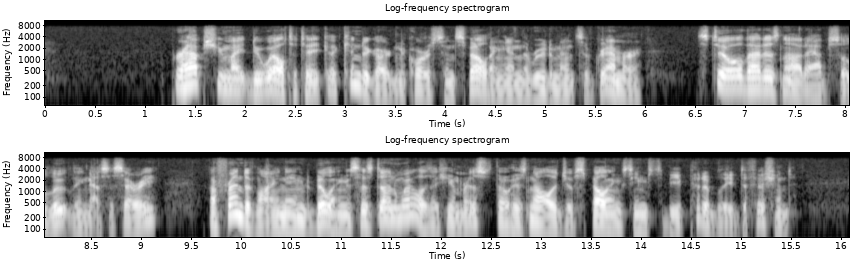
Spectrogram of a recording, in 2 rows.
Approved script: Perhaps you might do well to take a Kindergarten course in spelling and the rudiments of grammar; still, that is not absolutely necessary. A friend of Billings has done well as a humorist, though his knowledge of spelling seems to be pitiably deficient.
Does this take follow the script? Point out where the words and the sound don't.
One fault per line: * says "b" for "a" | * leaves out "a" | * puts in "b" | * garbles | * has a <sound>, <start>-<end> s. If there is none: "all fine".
* puts in "mine named"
